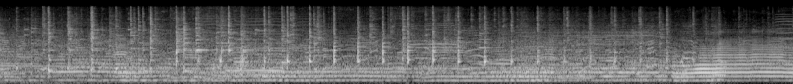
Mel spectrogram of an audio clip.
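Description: Noise-parade din from handheld noisemakers: party horns blow overlapping held tones over a rapid clatter of knocks and rattles. A louder horn blast swells in near the end.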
